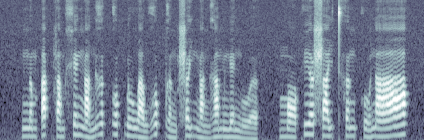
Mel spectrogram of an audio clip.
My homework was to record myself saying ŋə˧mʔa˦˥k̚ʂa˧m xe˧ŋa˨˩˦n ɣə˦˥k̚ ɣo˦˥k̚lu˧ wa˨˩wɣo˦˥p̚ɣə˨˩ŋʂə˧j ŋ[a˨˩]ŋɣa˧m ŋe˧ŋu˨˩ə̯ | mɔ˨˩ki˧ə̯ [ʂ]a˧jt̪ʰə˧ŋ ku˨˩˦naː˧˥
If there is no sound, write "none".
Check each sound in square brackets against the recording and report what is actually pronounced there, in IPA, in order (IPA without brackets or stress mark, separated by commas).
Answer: a˨˩, ʂ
